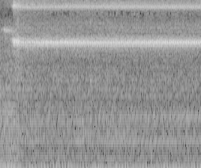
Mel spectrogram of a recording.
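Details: Honda City, clutch pedal pressed: steady high-pitched squeal from a dry, ungreased, failed clutch release bearing, with white smoke and burning smell at gearbox; clutch set to be replaced.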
